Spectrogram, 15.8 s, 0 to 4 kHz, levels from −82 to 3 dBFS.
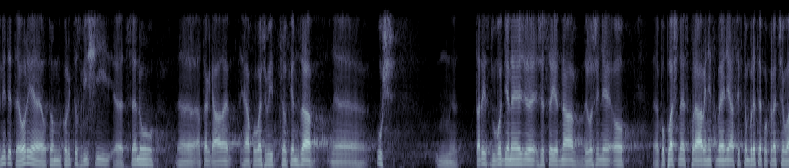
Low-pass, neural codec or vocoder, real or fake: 3.6 kHz; codec, 16 kHz, 2 kbps, FunCodec, trained on LibriTTS, 25 frames a second; fake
